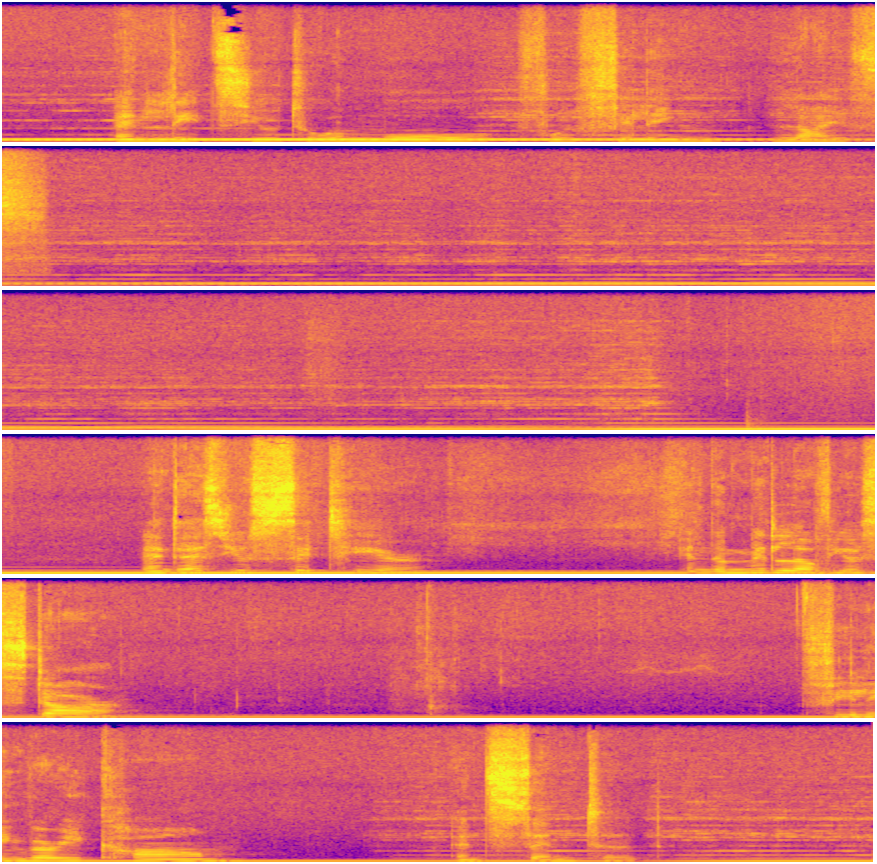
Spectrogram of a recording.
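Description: A middle-aged woman sings softly into a microphone in short phrases.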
